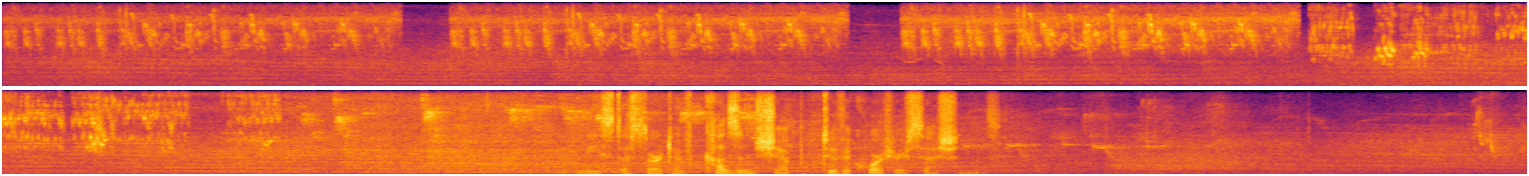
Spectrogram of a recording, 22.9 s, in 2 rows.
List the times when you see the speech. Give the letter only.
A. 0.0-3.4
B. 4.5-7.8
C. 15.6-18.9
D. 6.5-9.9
C.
